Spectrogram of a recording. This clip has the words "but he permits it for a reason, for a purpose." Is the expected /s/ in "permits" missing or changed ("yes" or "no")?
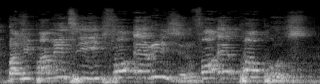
yes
